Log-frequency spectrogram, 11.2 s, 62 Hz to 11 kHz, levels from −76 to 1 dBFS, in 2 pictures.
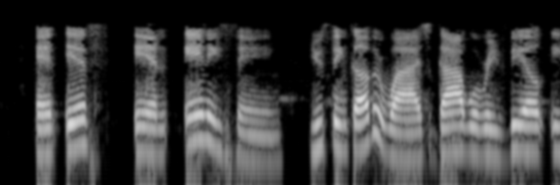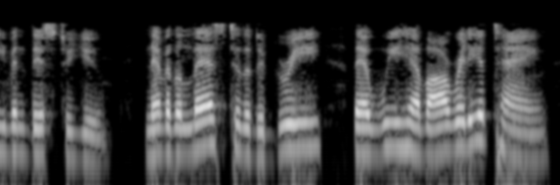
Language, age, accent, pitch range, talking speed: English, 40-59, American, 130-170 Hz, 125 wpm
